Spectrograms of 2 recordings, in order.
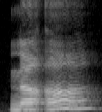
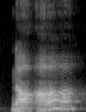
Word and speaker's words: nuh-uh: All right, the next one is nuh-uh, nuh-uh, to disagree with someone. Oh, you love him. Nuh-uh. Nuh-uh. Or you can also go further back in your pronunciation, more of an ah sound, nuh-uh.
